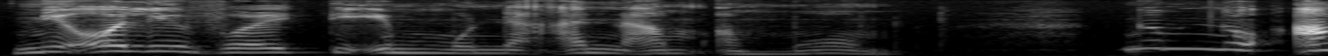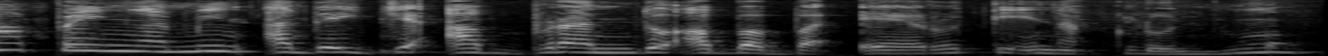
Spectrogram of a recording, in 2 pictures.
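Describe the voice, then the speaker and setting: A woman's voice: mid-range voice, sing-song, moderate pace, dry recording. A woman playing a giddy young cousin in a radio drama, teasing and full of exclamations. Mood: excited. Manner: exclamatory, playful delivery.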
